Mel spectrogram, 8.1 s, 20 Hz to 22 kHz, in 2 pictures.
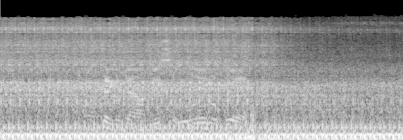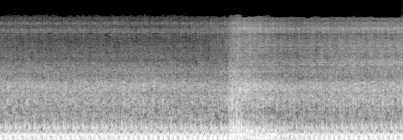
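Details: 2001 Honda Shadow VLX 600 V-twin after carb clean and pilot screw set three turns out: even, lumpy steady beat with no misses or stumbles; running properly.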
